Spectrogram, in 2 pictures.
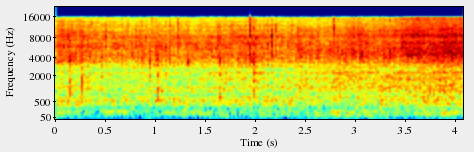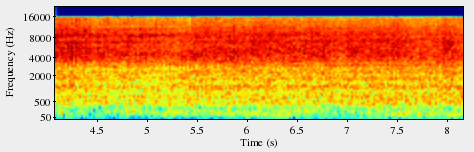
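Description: Wet onion-tomato paste sizzling in hot oil in a stainless steel pot as it is stirred and spread with a spatula. The sizzle grows louder about three seconds in, with a few light clicks in the first two seconds.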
